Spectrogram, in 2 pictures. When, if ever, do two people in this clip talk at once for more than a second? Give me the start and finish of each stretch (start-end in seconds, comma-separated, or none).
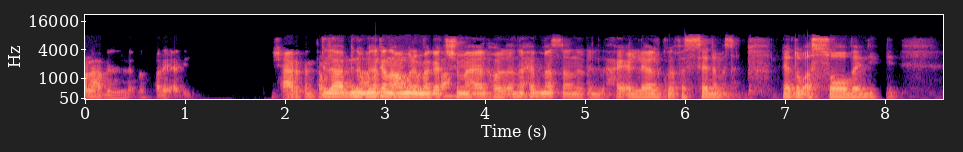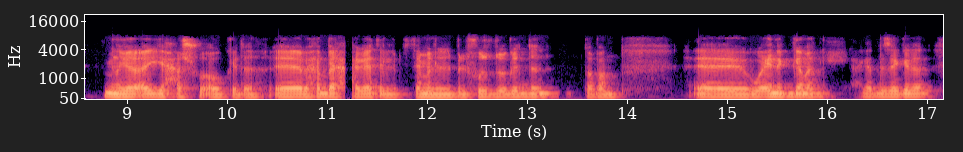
2.4-3.8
